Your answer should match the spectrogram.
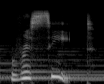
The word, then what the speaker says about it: receipt: Our first and most important word is receipt. R E C E P T. Note that the P is silent. We say receipt. A receipt is the piece of paper you get when you buy something.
